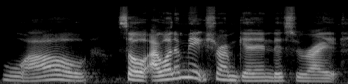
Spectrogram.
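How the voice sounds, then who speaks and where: A woman from Guyana hosting a casual interview, chatty and quick to laugh. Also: lowish voice, animated, bright, forceful tone. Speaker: host.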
